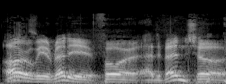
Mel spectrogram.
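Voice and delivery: slow, hammed-up hero call; lightly voiced superhero rallying the team; Aquaman voice. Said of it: "Oh, Aquaman is here".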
